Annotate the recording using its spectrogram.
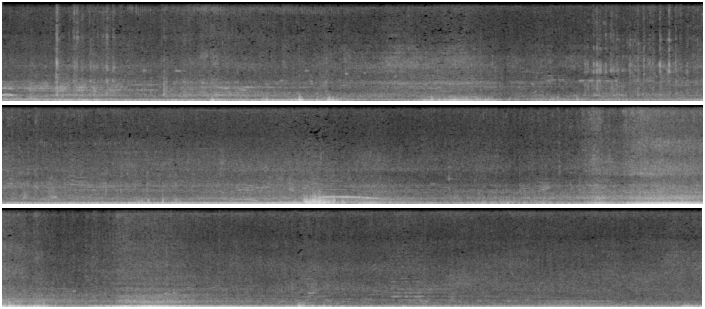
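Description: Classic muscle car's engine running as it rolls slowly along, revved twice about three seconds apart.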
